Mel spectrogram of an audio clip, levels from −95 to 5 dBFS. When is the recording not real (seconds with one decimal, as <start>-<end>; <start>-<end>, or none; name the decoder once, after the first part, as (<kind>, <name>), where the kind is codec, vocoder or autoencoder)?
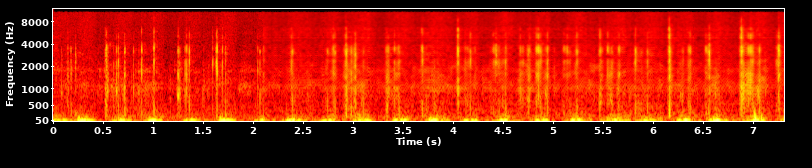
2.1-7.3 (vocoder, Vocos)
